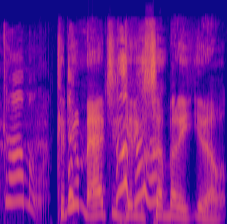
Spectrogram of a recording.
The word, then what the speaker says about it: Kamala: Pronounced Kamala.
